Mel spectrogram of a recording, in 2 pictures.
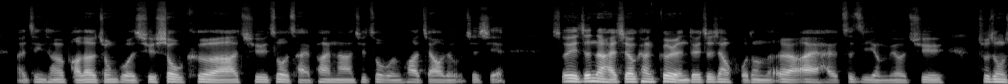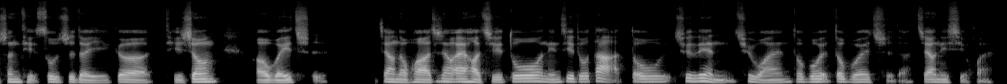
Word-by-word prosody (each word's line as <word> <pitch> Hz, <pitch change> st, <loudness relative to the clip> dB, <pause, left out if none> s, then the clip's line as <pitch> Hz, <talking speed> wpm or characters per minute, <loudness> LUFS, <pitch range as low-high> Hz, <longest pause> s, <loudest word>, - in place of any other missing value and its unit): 呃， -, -, -9 dB
经 110 Hz, +3 st, -7 dB
常 110 Hz, 0 st, -1 dB
跑 105 Hz, -1 st, -1 dB
到 110 Hz, +1 st, +4 dB
中 110 Hz, +2 st, -2 dB
国 105 Hz, -3 st, -1 dB
去 115 Hz, +4 st, -1 dB
授 120 Hz, -1 st, +3 dB
课 115 Hz, +1 st, +2 dB
啊， 105 Hz, 0 st, +5 dB
去 115 Hz, +2 st, -4 dB
做 110 Hz, +1 st, 0 dB
裁 95 Hz, -1 st, -4 dB
判 110 Hz, 0 st, -2 dB
呐， 105 Hz, 0 st, -1 dB
去 115 Hz, +3 st, -8 dB
做 110 Hz, +2 st, -5 dB
文 100 Hz, -1 st, -5 dB
化 110 Hz, +1 st, -2 dB
交 100 Hz, +1 st, -2 dB
流 100 Hz, 0 st, -8 dB
这 110 Hz, -, -9 dB
些。 105 Hz, -, -5 dB, 0.5 s
所 140 Hz, -, 0 dB
以 140 Hz, -, +8 dB
真 145 Hz, +3 st, +5 dB
的 135 Hz, -4 st, +7 dB
还 110 Hz, -1 st, +5 dB
是 110 Hz, -, 0 dB
要 125 Hz, -, +8 dB
看 130 Hz, -1 st, +1 dB
个 135 Hz, +2 st, +5 dB
人 105 Hz, -4 st, +5 dB
对 115 Hz, +1 st, +1 dB
这 120 Hz, -, 0 dB
项 115 Hz, -1 st, 0 dB
活 105 Hz, -, -7 dB
动 105 Hz, -1 st, -3 dB
的 100 Hz, -, -7 dB
热 115 Hz, -3 st, +3 dB
爱， 110 Hz, -2 st, +4 dB
还 100 Hz, -, -6 dB
有 100 Hz, -, -5 dB
自 120 Hz, +4 st, -8 dB
己 110 Hz, -2 st, -8 dB
有 105 Hz, -2 st, -4 dB
没 95 Hz, +1 st, -8 dB
有 100 Hz, -1 st, -4 dB
去 105 Hz, +1 st, -5 dB, 0.3 s
注 130 Hz, -, -3 dB
重 120 Hz, -2 st, +2 dB
身 120 Hz, +2 st, -1 dB
体 110 Hz, -3 st, -4 dB
素 120 Hz, +2 st, -1 dB
质 115 Hz, +2 st, -2 dB
的 105 Hz, -2 st, +1 dB
一 95 Hz, +1 st, -4 dB
个 105 Hz, -1 st, +1 dB
提 105 Hz, -, -7 dB
升 125 Hz, +4 st, +3 dB, 0.3 s
和 100 Hz, 0 st, +1 dB
维 100 Hz, +1 st, +3 dB
持， -, -, -8 dB, 0.5 s
这 -, -, -4 dB
样 125 Hz, -, +3 dB
的 110 Hz, -2 st, 0 dB
话 110 Hz, -1 st, +3 dB
这 135 Hz, -, -4 dB
项 130 Hz, -1 st, +1 dB
爱 130 Hz, -1 st, +5 dB
好 120 Hz, -3 st, +3 dB
其 110 Hz, -, -3 dB
实 110 Hz, -, -1 dB
多 140 Hz, +3 st, +2 dB
年 115 Hz, -3 st, -3 dB
纪 135 Hz, +2 st, -1 dB
多 130 Hz, 0 st, -1 dB
大 145 Hz, +3 st, 0 dB
都 130 Hz, 0 st, -1 dB
去 150 Hz, -, -3 dB
练、 135 Hz, -8 st, 0 dB
去 130 Hz, 0 st, -5 dB
玩 105 Hz, +1 st, -3 dB
都 125 Hz, -1 st, -4 dB
不 125 Hz, +1 st, -2 dB
会 125 Hz, -, +2 dB
都 125 Hz, -1 st, -2 dB
不 115 Hz, -, -6 dB
会 115 Hz, 0 st, 0 dB
迟 110 Hz, -, -11 dB
的， 115 Hz, -, -16 dB
只 -, -, -6 dB
要 115 Hz, -, +2 dB
你 110 Hz, -1 st, -3 dB
喜 105 Hz, -, -7 dB
欢。 -, -, -14 dB
110 Hz, 290 characters per minute, -23 LUFS, 105-125 Hz, 0.5 s, 以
